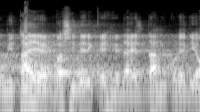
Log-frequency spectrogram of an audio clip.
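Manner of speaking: ordinary talk, nothing marked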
